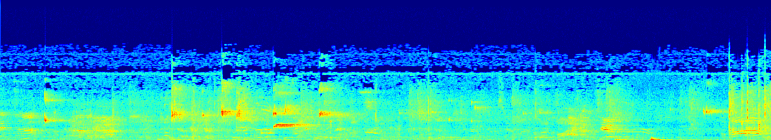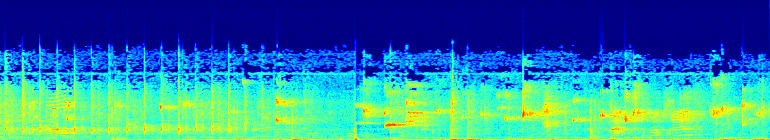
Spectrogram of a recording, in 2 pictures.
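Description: Shoes squeak sharply on a gym floor, echoing through a large hall.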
